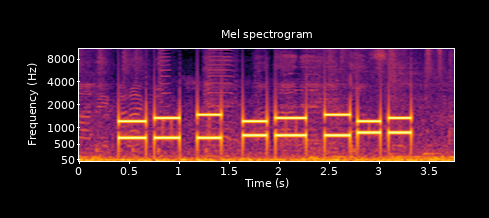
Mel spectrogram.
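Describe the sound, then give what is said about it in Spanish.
Eight quick two-tone telephone keypad beeps in a steady, evenly spaced run, loud, as another phone number, the landlord's, is dialed over a low background rumble. “Llama al otro número entonces, por pues, que te dejé, el del, el del casero.”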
